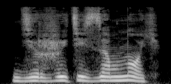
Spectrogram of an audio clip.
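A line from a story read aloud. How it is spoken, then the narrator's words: Hissed. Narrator (Russian): прошипела Кэндис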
